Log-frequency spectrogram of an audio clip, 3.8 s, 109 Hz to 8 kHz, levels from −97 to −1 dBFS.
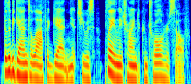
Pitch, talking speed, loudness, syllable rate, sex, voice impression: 155 Hz, 205 wpm, -20 LUFS, 5.5 syllables/s, female, very feminine, adult-like, slightly thin, tensed, powerful, slightly dark, very hard, very clear, very fluent, cool, very intellectual, refreshing, sincere, slightly calm, friendly, very reassuring, very unique, slightly elegant, wild, sweet, very lively, strict, intense, slightly sharp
